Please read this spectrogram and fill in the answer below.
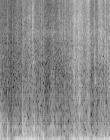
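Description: Fingers tapping and rubbing on a paper sand-art sheet: light scratchy taps and brushing, getting busier near the end.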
